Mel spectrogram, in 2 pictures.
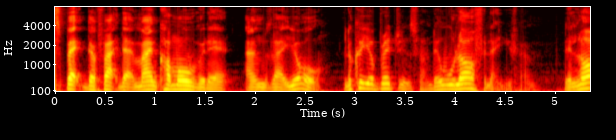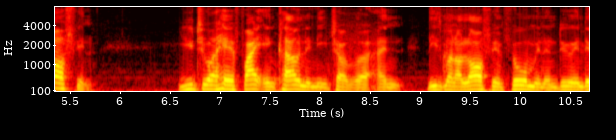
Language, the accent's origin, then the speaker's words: English; England, United Kingdom; I don't know, but I'm English.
